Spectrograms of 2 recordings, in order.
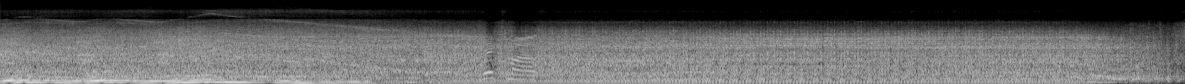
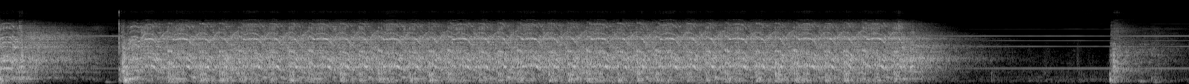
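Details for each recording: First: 4BT Cummins diesel in a Ford Bronco, first start, cold weather: even diesel clatter at idle about 220 beats a minute with faint turbo whistle before shutdown; sounds healthy, normal. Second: Ford Bronco with 4BT Cummins first start, injector lines cracked to bleed: steady starter cranking about three turns a second for eight seconds with no firing, fuel only just squirting from injectors; air in fuel system.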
